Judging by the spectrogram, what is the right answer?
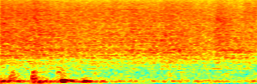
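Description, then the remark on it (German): A steady, continuous sizzling hiss of water on a hot pan, even in loudness throughout, with a faint low rumble underneath and no talking. “Das ist das Wasser.”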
